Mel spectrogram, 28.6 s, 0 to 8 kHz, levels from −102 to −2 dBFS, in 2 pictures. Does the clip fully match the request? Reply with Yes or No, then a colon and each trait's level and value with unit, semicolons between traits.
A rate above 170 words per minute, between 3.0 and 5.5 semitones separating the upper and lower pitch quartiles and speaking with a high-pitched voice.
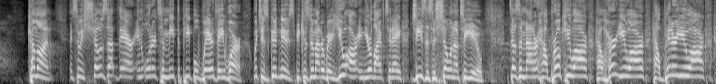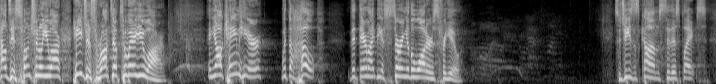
Yes: average, 180 wpm; average, 3.8 semitones; very high, 275 Hz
